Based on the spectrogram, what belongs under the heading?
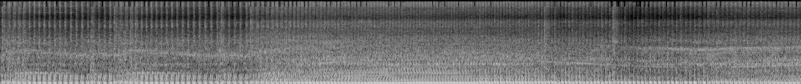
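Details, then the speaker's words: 1972 Wheel Horse Raider 12 lawn tractor, stored 15 years in a shed, running on its fuel pump: single-cylinder climbs to hard uneven high revs with sharp pops; owner suspects dirty points for backfiring and a governor not working for over-revving. "I don't know what the backfiring is about. Maybe the points are still dirty a little bit. Things run pretty good, but I don't think the governor's working like it should. So this revving up way too much."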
